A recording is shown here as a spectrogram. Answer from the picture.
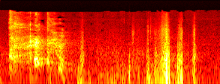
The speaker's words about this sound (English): I'm coughing like some of you, probably getting over being sick.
